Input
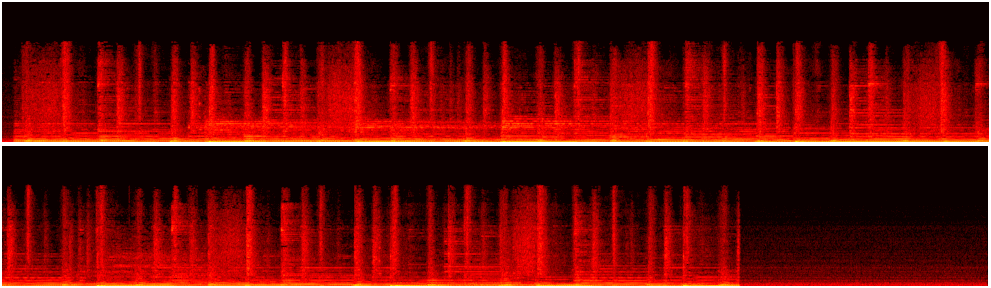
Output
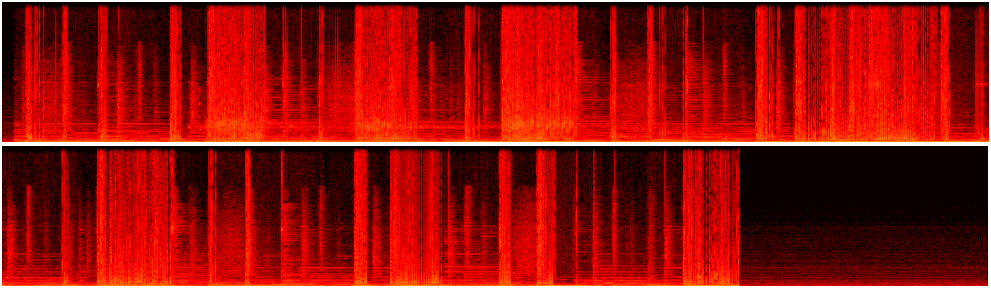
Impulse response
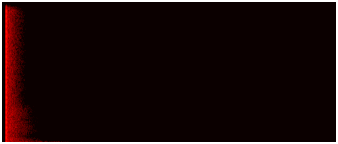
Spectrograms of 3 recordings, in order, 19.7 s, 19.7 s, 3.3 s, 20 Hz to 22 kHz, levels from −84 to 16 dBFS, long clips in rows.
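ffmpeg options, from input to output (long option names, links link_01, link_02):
-filter_complex "[0:a]acrusher=bits=7:mode=log:mix=0:aa=0.000001,asettb=1/sr,asplit=3[link_01][link_02][link_03];[link_01]atrim=end=15.384[link_04];[link_02]atrim=start=15.38:end=15.79,asetpts=PTS-STARTPTS,afade=type=in:duration=0.004:curve=qsin,afade=type=out:start_time=0.406:duration=0.004:curve=qsin,acrossover=split=1100|4200[link_05][link_06][link_07];[link_05]acompressor=threshold=-24dB:ratio=4[link_08];[link_06]acompressor=threshold=-54dB:ratio=4[link_09];[link_07]acompressor=threshold=-50dB:ratio=4[link_10];[link_08][link_09][link_10]amix=inputs=3:normalize=0[link_11];[link_03]atrim=start=15.786[link_12];[link_04][link_11]acrossfade=duration=0.004:curve1=hsin:curve2=qsin[link_13];[link_13][link_12]acrossfade=duration=0.004:curve1=qsin:curve2=hsin,aeval=exprs='(mod(8.41*val(0)+1,2)-1)/8.41':channel_layout=same,equalizer=frequency=320:width_type=o:width=0.69:gain=-12.5"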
